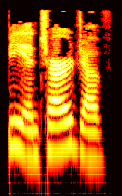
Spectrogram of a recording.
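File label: "be in charge of", English, British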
